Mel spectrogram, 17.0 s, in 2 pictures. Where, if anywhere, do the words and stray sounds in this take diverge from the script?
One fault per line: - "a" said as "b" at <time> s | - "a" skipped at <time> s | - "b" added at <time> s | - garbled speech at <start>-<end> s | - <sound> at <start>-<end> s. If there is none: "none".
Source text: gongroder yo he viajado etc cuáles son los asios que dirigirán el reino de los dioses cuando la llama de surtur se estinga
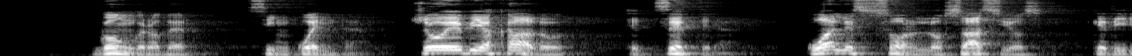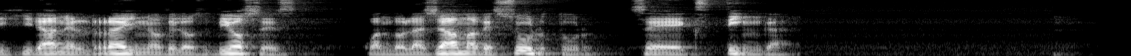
none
